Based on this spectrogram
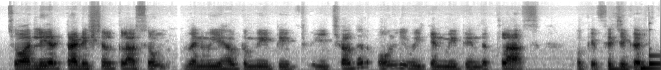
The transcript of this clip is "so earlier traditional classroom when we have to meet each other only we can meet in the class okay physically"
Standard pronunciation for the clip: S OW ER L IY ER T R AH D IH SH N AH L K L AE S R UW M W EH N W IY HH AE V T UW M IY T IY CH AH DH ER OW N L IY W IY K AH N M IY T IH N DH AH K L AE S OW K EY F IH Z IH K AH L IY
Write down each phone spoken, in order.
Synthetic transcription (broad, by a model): S OW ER L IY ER T R AH D IH SH N AH L K L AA S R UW M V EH N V IY HH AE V T UW M IY T IY CH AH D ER OW N L IY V IY K AH N M IY T IH N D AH K L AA S OW K EY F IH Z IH K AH L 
